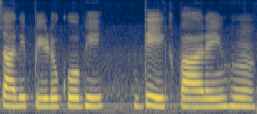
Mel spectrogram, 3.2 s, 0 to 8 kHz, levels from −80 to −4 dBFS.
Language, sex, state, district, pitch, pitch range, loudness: Hindi, female, Bihar, Kaimur, 225 Hz, 220-230 Hz, -17 LUFS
